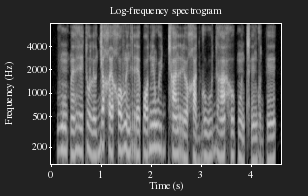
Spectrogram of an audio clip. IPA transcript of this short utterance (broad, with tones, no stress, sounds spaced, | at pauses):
v ũ˧˩ p ɛ̃˨˥ ɦ e˨˥ t ʊ˧˩ l ø˨˥ ɟ ɛ˦˥ χ e˨˥ χ o˨˥ v ẽ˨˥ d r ɛ˧˩˧ p ɔ˨˥ d ẽ˦˥ w y˦˥ d cʰ ã˦˥ r ø˧˩˧ χ a˧˩˧ d ɡ ʊ˧˩ w u˨˥ dʱ ã˦˥ h ʊ˦˥ p ũ˧˩ d t͡sʼ ẽ˨˥ ɡ o˧˩˧ d t ẽ˦˥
